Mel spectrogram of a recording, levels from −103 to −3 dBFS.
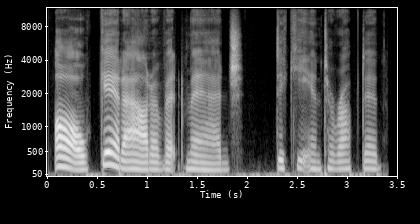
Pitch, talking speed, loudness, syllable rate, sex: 155 Hz, 135 wpm, -19 LUFS, 4.5 syllables/s, female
